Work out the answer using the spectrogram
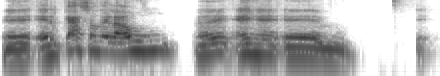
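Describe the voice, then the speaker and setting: A man giving an online grammar lesson on a video call. He fills pauses with "eh" and keeps checking in with "¿eh?". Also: a little high, animated, creaky, a bit bright. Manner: frequent "eh" fillers, checks in with "¿eh?". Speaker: teacher.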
